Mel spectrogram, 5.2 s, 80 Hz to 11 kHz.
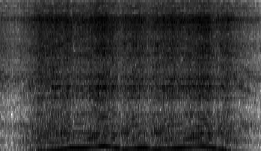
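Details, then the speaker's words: Bajaj Pulsar 220F after fairing vibration fix, revved to 4000-5000 rpm where vibration used to occur: single-cylinder revs climb and fall twice smoothly, clean tone, no panel buzz or rattle. "Vibration இல்லை."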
